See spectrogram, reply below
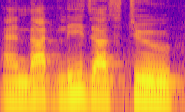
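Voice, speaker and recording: A warm, steady voice moves at a slow pace as this middle-aged Zimbabwean man, deep-accented, guides a Bible class. His style is conversational, with frequent repetition of words while he thinks.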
